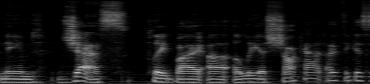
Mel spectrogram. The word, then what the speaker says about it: Shawkat: And she has a best friend named Jess, played by Aaliyah Shawkat, I think is how you pronounce her last name, who for a second I thought was Natasha Lyonne.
